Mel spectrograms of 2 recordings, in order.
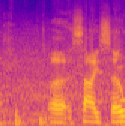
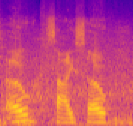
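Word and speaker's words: Seiso: Now, I was just going to come back here and next door, SISO, which is spelled S-E-I-S-O, SISO, which is the new place next to Looper, which is the old Pagan Whistle.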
